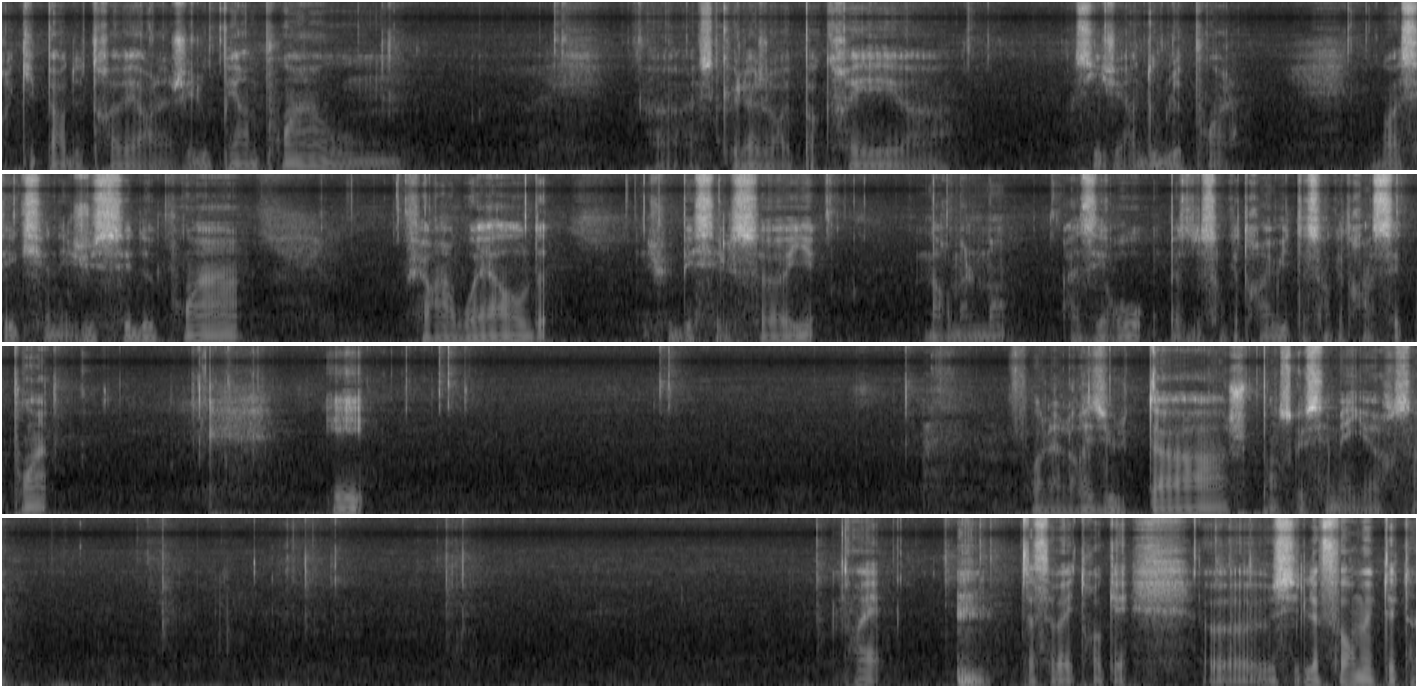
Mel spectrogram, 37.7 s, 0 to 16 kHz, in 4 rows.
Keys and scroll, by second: 5.3 &, 8.3 ctrl+z, 29.8 F4.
